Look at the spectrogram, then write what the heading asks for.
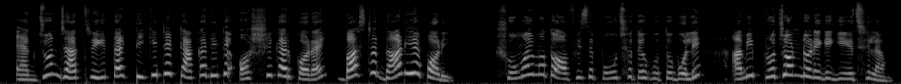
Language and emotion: Bengali, angry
